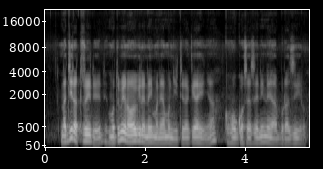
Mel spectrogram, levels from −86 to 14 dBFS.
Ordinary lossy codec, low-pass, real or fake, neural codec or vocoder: none; none; real; none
